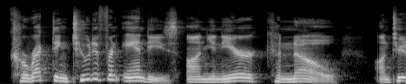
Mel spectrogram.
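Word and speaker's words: Yennier Cano: So it's actually pronounced Yainer Cano.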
